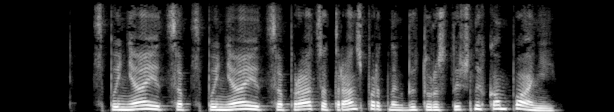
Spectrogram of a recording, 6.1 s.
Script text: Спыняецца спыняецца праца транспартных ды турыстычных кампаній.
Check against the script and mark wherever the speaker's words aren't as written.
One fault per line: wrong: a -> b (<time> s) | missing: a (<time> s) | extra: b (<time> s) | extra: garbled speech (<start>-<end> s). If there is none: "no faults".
no faults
